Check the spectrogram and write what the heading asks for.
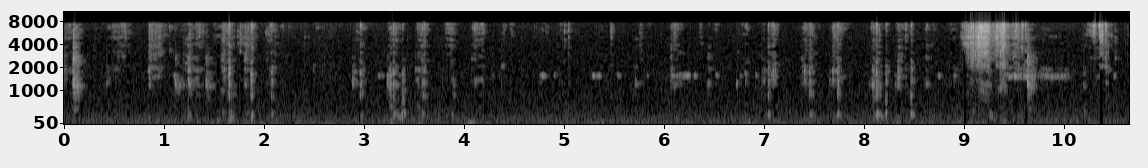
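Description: Glue being brushed over thin crinkled paper with a flat paintbrush, the paper giving irregular soft crackles and ticks. A louder rustle of paper being handled comes near the end.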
